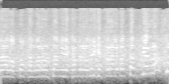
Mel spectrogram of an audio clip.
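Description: A male football commentator speaking in Spanish over steady stadium crowd noise.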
